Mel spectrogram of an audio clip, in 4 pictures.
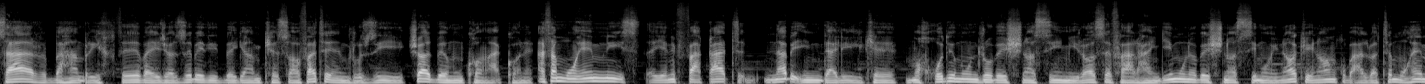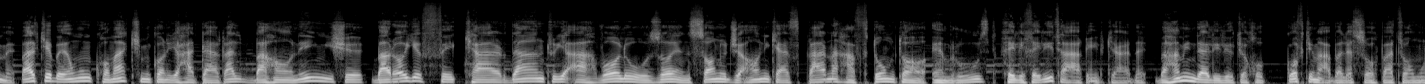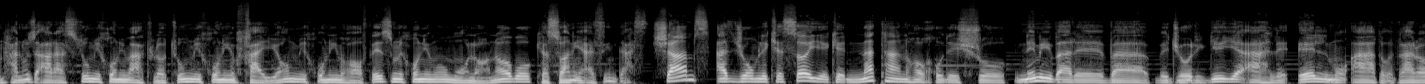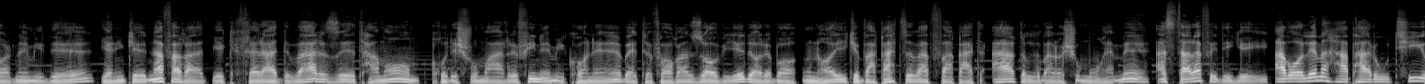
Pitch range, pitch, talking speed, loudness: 90-120 Hz, 100 Hz, 150 wpm, -18 LUFS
